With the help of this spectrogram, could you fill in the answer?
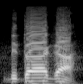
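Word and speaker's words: بطاقة: বিতাকা card বা ID card বা payment card আবার এভাবে বলে বিতাগা। বিশেষ করে আরবিরা কয়ের উচ্চারণকে গ উচ্চারণ করে, এখানে আছে বিতাকা আর গ উচ্চারণ করলে হবে বিতাগা, কার্ড বা পেমেন্ট কার্ড।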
